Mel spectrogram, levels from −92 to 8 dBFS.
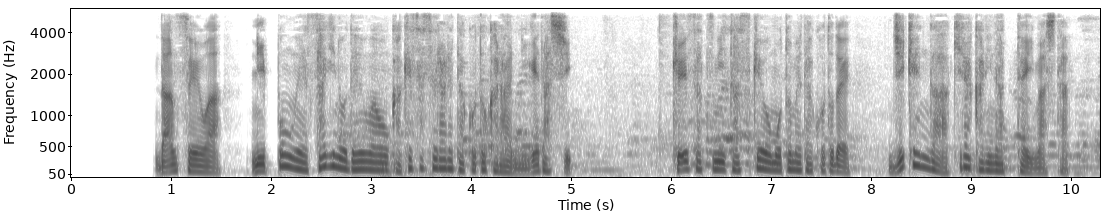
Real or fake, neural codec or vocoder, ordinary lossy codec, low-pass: real; none; none; 5.4 kHz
